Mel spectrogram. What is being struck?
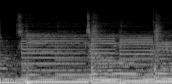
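Nothing is struck.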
